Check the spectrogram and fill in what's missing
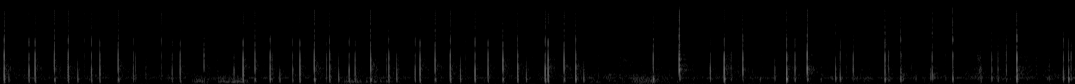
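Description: A hand with long nails taps and scratches the clear plastic front of a panda gel bead eye mask, made of plastic filled with gel beads. Around fifty quiet, sharp, bright clicking taps land in quick, irregular succession, with soft scratchy rustling between them.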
